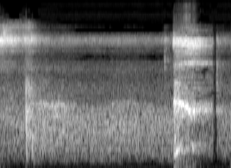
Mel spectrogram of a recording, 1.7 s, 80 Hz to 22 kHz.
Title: Tik Tok Hiccup Girl #7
